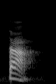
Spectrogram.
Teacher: శ్వాసం అల్ప ప్రాణం దంత్య స్పర్శం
